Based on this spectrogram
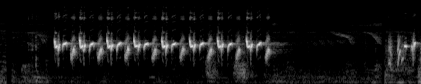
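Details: Sooty-headed bulbul in lively song used to prompt silent birds to sing: a fast run of about ten repeated bubbly notes lasting two seconds, then near silence and a short fresh burst at the end.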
